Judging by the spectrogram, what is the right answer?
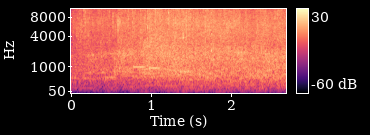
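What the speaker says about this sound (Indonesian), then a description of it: "Tepuk tangan untuk kita semuanya." An audience applauds at a Halal Bihalal gathering, a close, even burst of many hands clapping that swells slightly and holds steady throughout.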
